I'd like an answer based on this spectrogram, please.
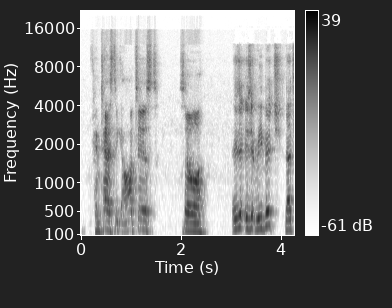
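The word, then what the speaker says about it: Ribić: In Slavic, Ribic. Ribic? Okay. Ribic. I think that's how we would pronounce it. I guess Germans, Ribic.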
